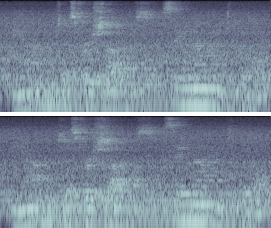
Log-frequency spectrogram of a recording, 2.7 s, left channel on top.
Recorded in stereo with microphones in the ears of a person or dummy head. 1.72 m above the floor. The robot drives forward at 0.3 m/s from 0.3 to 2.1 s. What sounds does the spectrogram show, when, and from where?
0.1 s a man speaking: 40° left (ahead or behind), 1.0 m; by 2.6 s 30° left (ahead or behind), 1.4 m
